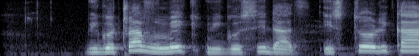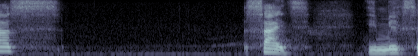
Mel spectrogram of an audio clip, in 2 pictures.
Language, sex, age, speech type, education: Nigerian Pidgin, male, 30-45, spontaneous, tertiary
